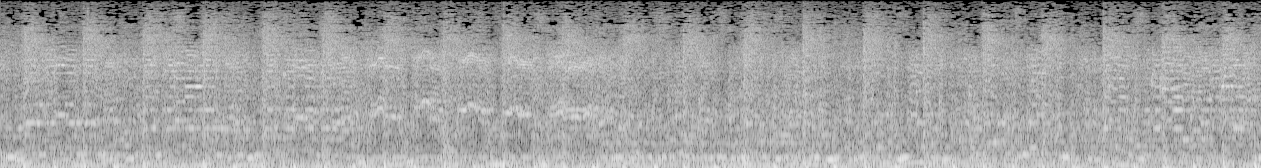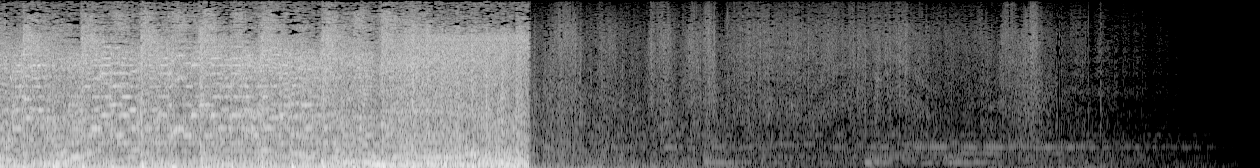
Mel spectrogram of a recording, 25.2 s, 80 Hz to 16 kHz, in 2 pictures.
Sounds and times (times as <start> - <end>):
Music: 0.0 - 25.2.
